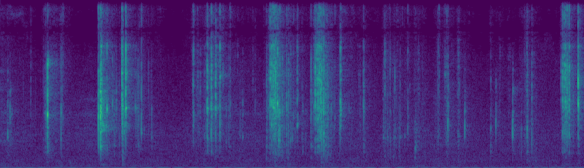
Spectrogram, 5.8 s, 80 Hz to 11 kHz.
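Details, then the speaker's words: 1990 Chevy K1500 engine rebuild: a pushrod is turned by hand while setting zero lash, giving light irregular clicks that show remaining up-and-down play; adjustment continues until the play is gone. "If you can hear that clicking sound, it means it's still got a little up and down play in it. So we just keep going."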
